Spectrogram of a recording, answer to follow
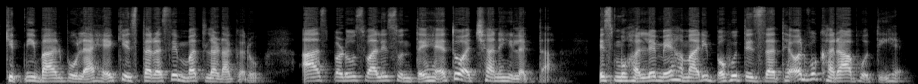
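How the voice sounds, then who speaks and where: A woman's voice: deep voice, moderate pace, voice pushed down. A woman voicing a stern, weary older mother-in-law in a cartoon story, firm and admonishing. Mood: scolding. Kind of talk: Hindi cartoon story acting.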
